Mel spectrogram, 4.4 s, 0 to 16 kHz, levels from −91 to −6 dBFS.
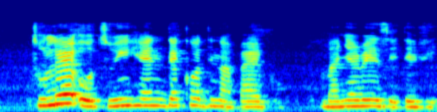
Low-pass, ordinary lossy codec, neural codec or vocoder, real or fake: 7.2 kHz; none; none; real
